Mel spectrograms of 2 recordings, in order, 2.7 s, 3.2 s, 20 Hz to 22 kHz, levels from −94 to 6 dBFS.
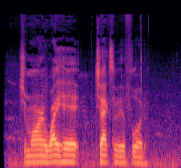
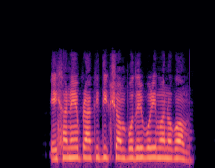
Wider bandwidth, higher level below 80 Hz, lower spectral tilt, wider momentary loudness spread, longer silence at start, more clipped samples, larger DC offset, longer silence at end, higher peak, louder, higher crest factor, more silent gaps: first, 16.5 kHz vs 7 kHz; first, -42 dBFS vs -62 dBFS; second, -6 dB/octave vs -7.5 dB/octave; first, 9 LU vs 6 LU; second, 0.1 s vs 0.75 s; neither; neither; second, 0.05 s vs 0.35 s; first, 0 dBFS vs -4 dBFS; first, -16 LUFS vs -19 LUFS; about the same, 16 dB vs 16 dB; neither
